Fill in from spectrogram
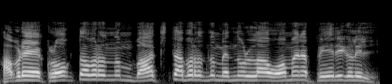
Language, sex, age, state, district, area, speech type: Malayalam, male, 45-60, Kerala, Kollam, rural, spontaneous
